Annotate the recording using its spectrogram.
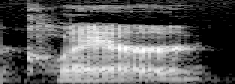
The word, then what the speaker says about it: Clare: but yeah I'm at Maya underscore Clare.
